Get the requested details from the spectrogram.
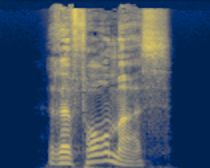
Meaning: genitive singular of Reformer
- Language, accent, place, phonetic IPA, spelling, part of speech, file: German, Germany, Berlin, [ʁeˈfɔʁmɐs], Reformers, noun, De-Reformers.ogg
